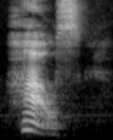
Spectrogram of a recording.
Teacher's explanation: une autre diphtongue ici, donc deux sons, le son A et le son OU, dans house. House qui veut dire maison.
